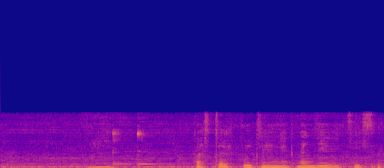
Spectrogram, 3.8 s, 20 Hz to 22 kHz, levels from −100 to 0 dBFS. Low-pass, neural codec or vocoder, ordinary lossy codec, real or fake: 7.2 kHz; codec, 44.1 kHz, 2.6 kbps, SNAC; none; fake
